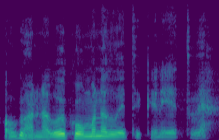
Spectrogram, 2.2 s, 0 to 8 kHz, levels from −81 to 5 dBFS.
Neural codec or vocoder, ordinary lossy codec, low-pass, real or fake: codec, 16 kHz, 0.5 kbps, X-Codec, HuBERT features, trained on LibriSpeech; none; none; fake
